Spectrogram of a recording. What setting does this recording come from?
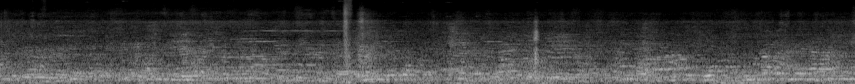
crowded indoor space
